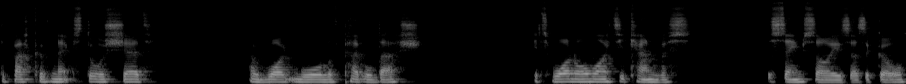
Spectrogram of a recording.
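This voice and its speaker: With a West Midlands accent, a man speaks at a fairly slow pace with long, frequent pauses. His medium-pitched voice has a dark, mellow tone and monotone, flat intonation. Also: very clean recording, silent background. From Shropshire, England. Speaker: poet. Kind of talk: spoken word poetry reading.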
